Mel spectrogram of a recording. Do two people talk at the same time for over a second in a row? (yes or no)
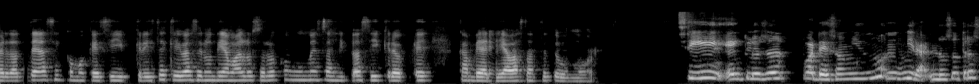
no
